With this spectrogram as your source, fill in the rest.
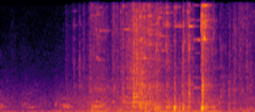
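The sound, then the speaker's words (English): A bright metallic jingle of secondhand keys being shuffled, with several clinking bursts building over a couple of seconds above a low steady hum. “What do people want secondhand keys for?”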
